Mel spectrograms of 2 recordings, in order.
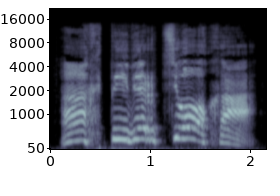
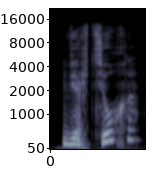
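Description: First: Loud, drawn-out scolding yell; angry yell. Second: Said in the usual way. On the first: A narrator's reading. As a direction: roar down at her. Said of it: "заорал он на неё сверху". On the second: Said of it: "Вертёха, ветрогон".

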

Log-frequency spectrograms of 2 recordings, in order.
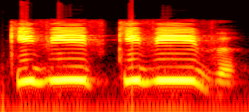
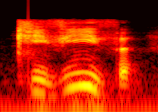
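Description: First: High, loud challenge into the fog; shouted call. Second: Said in the usual way. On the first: A narrator's reading. Father groping toward family, calling loudly. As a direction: call out blindly through the dark. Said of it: "en criant". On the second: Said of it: "bien connu".

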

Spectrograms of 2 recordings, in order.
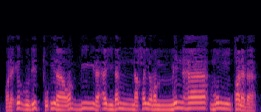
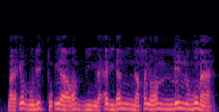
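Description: First: Said in the usual way. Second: منهما read as dual, "minhuma"; dual form. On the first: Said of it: "قرأ قالون". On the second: Shown as a demonstration. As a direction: end on منهما, min-hu-maa. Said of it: "على التثنية".

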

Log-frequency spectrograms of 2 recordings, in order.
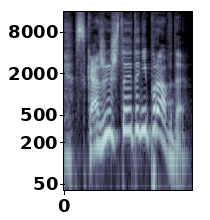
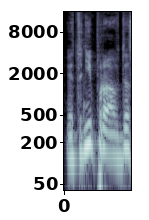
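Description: First: High, urgent plea to deny it; pleading cry. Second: Said in the usual way. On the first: A narrator's reading. Distraught professor to Порри, pleading cry. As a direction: cry out, begging for reassurance. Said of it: "закричал он". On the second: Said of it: "сказал Порри, которому надоело расстраивать бедного профессора".

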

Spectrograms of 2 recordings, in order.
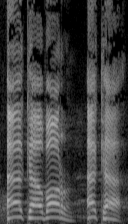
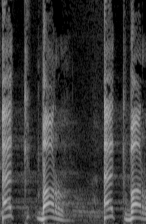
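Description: First: "أكبر" as "akabar", full A after K; voweled K. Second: "أكبر" as "ak-bar", light air on K; correct still K. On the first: Teacher showing the error of moving the letter, voweled K. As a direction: open the ك of "أكا" into "ka". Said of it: "أو أن تحرك الحرف". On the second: Teacher modelling the right kaf, still aspirated K. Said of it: "ننطق الكاف هكذا". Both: Shown as a demonstration.

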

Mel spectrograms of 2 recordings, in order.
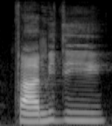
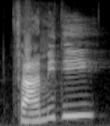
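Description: First: A louder, pointed question; angry challenge. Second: فهمیدی؟ yelled, much higher and louder, rising; shouted question. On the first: Acted. Ali challenging Nima, sharp and louder. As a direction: throw the question at him. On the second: A narrator's reading. Nima shouting فهمیدی؟ back at Ali. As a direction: throw فهمیدی؟ back at him at full voice. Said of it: "نیما هم صدایش رو بالا برد".

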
